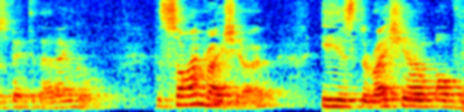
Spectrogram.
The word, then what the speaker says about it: sin: a specific ratio so for the sign ratio we write it as sin but actually it's still pronounced sign and so I just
